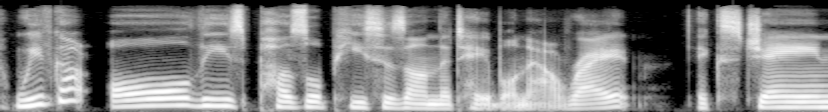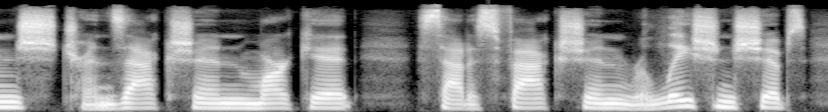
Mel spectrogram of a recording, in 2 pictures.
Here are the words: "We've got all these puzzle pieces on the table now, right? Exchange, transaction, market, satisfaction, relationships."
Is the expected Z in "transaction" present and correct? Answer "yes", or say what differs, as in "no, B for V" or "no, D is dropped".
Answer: yes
